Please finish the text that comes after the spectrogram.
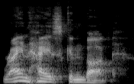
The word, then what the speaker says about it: Reinheitsgebot: Reinheitsgebot. All right, that's a word that I learned. Well, I learned how to pronounce properly.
